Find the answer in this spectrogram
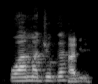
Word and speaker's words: Juan Machuca: name before we got started, but is it Juan Machuka? Is that right? Yeah, it's pretty much the name. Juan Machuka.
